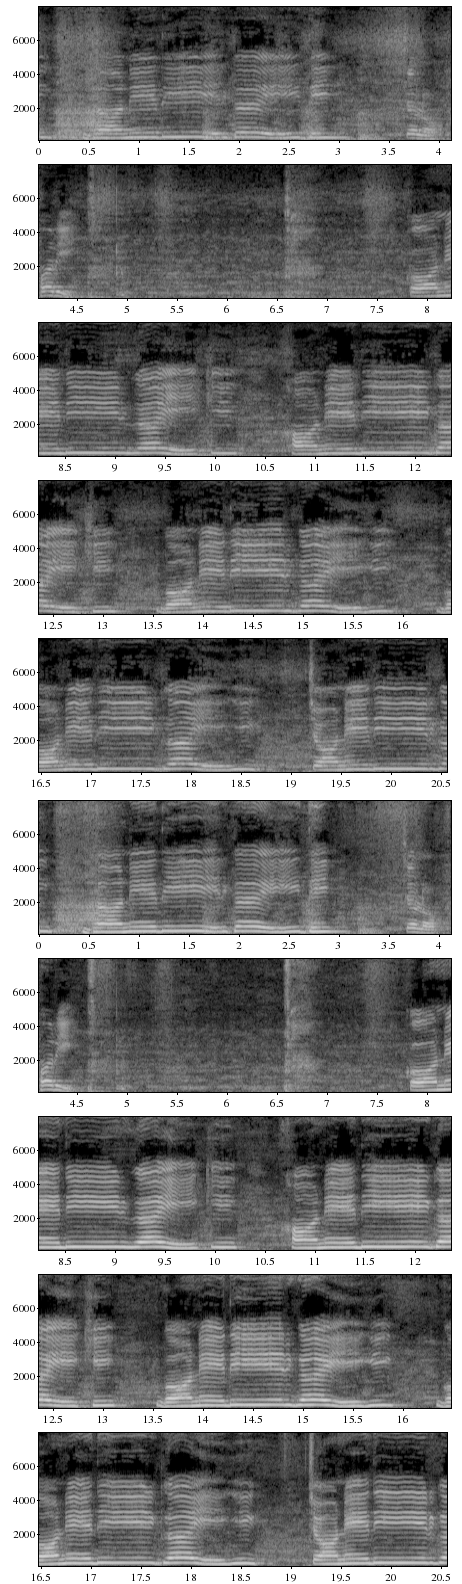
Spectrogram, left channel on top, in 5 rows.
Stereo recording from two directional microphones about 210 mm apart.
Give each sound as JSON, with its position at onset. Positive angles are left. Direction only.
{"t": 0.6, "sound": "music", "side_deg": -50}
{"t": 3.7, "sound": "mantra", "side_deg": -50}
{"t": 7.8, "sound": "mantra", "side_deg": -50}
